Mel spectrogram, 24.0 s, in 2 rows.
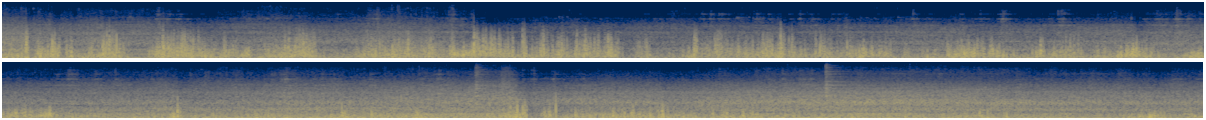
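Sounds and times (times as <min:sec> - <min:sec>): train wagons rumbling over bridge: 0:00.0 - 0:24.0
metallic ring: 0:01.5 - 0:02.9, 0:05.8 - 0:18.0.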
